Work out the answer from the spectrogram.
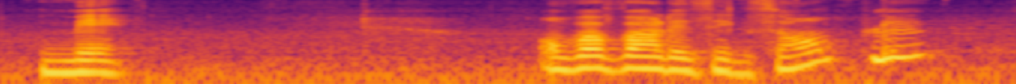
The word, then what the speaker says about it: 女: Alors, en onyomi, on lit jo, nyo ou nyo. En kunyomi, on lit onna ou me.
